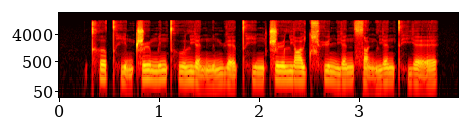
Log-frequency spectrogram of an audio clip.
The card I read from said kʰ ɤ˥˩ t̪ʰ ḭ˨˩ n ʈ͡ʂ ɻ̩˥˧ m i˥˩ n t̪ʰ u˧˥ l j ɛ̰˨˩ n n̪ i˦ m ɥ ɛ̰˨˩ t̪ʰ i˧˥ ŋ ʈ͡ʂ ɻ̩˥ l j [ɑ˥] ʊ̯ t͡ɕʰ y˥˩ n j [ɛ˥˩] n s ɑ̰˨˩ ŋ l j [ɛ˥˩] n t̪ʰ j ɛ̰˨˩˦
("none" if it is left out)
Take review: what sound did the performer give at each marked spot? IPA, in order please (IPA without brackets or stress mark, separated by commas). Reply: ɑ˥, ɛ˥, ɛ˥˩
